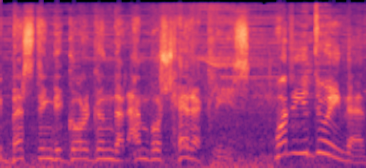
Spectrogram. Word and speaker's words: Heracles: So, Fenyx, after boldly besting the Gorgon that ambushed Heracles...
